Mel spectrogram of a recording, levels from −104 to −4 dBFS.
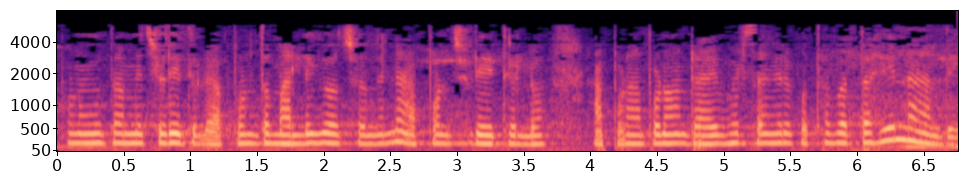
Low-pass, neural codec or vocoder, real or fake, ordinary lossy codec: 7.2 kHz; codec, 44.1 kHz, 7.8 kbps, DAC; fake; MP3, 24 kbps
